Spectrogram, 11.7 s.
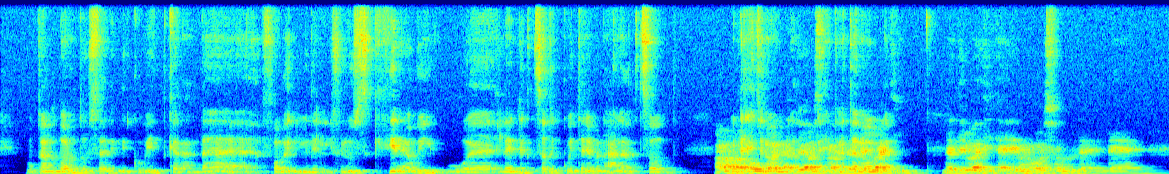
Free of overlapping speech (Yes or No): No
